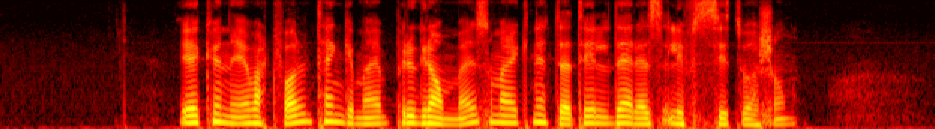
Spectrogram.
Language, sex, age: Norwegian, male, 26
